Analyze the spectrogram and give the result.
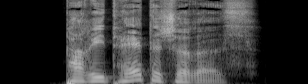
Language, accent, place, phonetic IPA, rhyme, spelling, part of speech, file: German, Germany, Berlin, [paʁiˈtɛːtɪʃəʁəs], -ɛːtɪʃəʁəs, paritätischeres, adjective, De-paritätischeres.ogg
- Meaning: strong/mixed nominative/accusative neuter singular comparative degree of paritätisch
